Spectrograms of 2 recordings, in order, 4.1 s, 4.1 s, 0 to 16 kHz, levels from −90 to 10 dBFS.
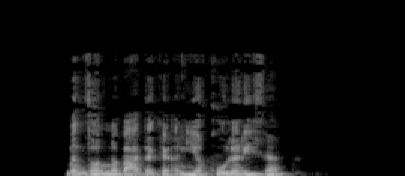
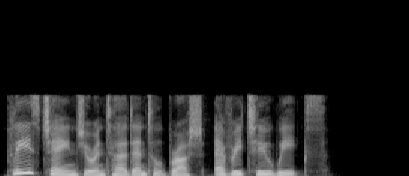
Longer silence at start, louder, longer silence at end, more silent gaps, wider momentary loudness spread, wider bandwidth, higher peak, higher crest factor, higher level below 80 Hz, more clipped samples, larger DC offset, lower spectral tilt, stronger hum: first, 0.7 s vs 0.1 s; second, -26 LUFS vs -19 LUFS; first, 1.15 s vs 0.9 s; neither; first, 8 LU vs 5 LU; first, 11.5 kHz vs 7.6 kHz; second, -10 dBFS vs -4 dBFS; about the same, 18 dB vs 16 dB; second, -68 dBFS vs -60 dBFS; neither; neither; first, -7 dB/octave vs -5 dB/octave; neither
